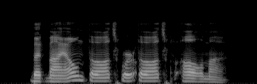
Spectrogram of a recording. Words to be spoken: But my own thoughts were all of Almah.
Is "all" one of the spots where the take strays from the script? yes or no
yes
